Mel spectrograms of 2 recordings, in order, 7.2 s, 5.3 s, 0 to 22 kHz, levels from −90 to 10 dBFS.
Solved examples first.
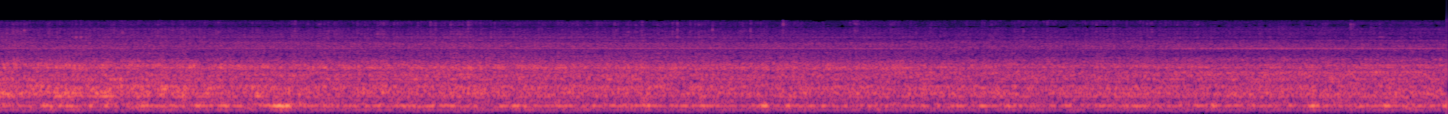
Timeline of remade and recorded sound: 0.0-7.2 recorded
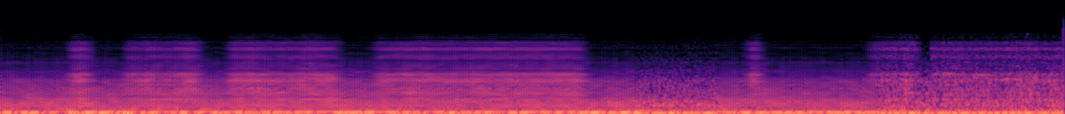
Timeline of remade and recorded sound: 0.0-3.2 remade; 3.2-3.6 recorded; 3.6-4.4 remade; 4.4-5.3 recorded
